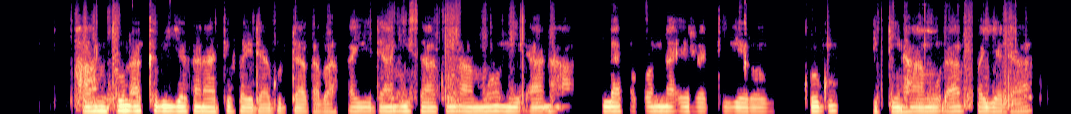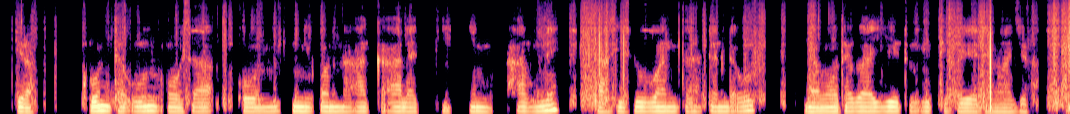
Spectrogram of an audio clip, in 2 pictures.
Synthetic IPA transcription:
haːmt̪uːnɐkːɐbɪjːɐkɐnaːt̪ːɪfɐjɪd̪aːɡʊd̪ːaːkʼɐbɐfɐjːɐd̪aːnɪsaːkʊnɐmːo̞ːmiːᶑaːna | lɐfɐkʼɔnːaːʔɪrːɐt̪ːɪjɛɾo̞ː | ɡ̥ɔɡʊ | ɪt̪ːiːnhaːmuːᶑaːfːɐjːɐd̪aː | d͡ʒɪɾɐ | kʰʼʊnt̪ɐʔuːno̞ːsaːʔoːmɪʃnɪkʼɔnːaːʔɐkːɐɐlɐt̪ːɪhɪnhɐbnɛt̪ʰaːsɪsuːwaːnt̪ɐd̪̥ɐnd̪ɐ̰ʔuːfnɐmo̞ːt̪ɐbaːjʔeːt̪ʊɪt̪ːɪfɐjːɐd̪ɐmaːd͡ʒɪɾɐ̥

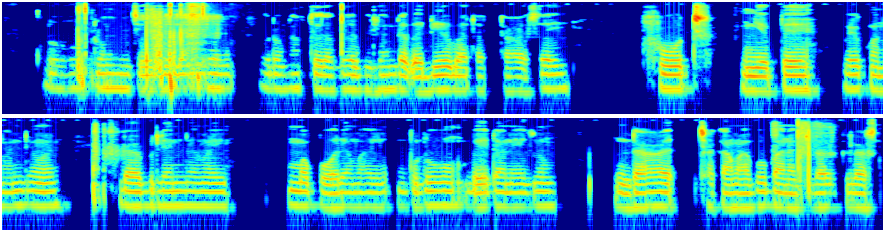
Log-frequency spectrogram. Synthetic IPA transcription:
ɗɔhudumd͡ʒɛbilɛndɛ | ɔɗɔnaftɛɾabɛbilɛndaɓɛdɛɓatatːasaj | fot | ɲɛbːɛ | ɓɛkɔnandɛmaj | dabilɛndamaj | mabɔɗɛmajbulubɛdaned͡ʒum | da | t͡ʃakamajbɔbanaɡlasɡlas

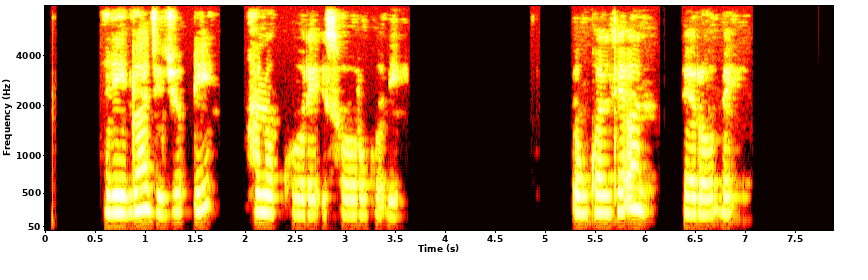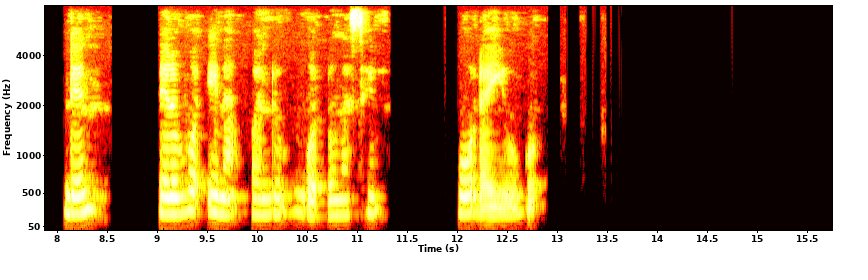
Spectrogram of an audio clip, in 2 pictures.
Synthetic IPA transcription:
ɾiɡad͡ʒid͡ʒuɗːi | hanɔkːuɾɛʔisoɾuɡoɗi | ɗumkɔltɛʔɔn | ɓɛɾɔɓɛ | ndɛn | ɗɛɗɔvoʔinabanduɡɔ̰ɗːɔmasim | wɔɗa̰jḭwɡɔ̰

